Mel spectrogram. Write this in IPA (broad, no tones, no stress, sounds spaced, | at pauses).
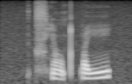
t͡sʰ ĩ tˤ p i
